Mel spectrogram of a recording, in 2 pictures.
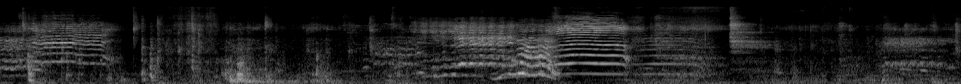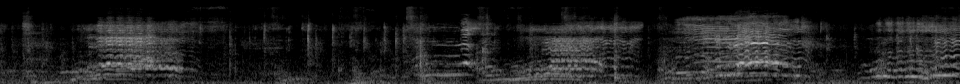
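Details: Goats at a goat farm in Karnataka, India, bleating: several overlapping wavering, nasal bleats rising and falling in pitch, some drawn out and quavering, coming in bursts with short gaps and background farm noise.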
